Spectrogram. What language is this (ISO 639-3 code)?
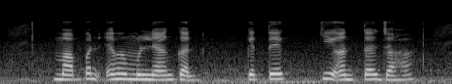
mag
